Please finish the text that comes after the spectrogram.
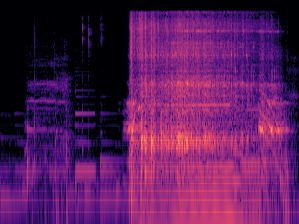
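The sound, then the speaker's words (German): A few light clicks and handling sounds, then an electric food chopper, chopping parsley and garlic, whirs loudly for about three seconds with a steady motor hum and coarse chopping buzz before quickly winding down. “Wir nehmen einmal die Petersilie und den Knoblauch. Den tun wir jetzt in den Mixer hinein. Zerkleinern ihn einmal kurz.”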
